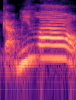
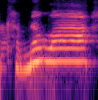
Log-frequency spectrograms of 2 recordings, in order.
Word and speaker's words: Camila: I go by Camila or Camilla. Rhymes with vanilla, Godzilla, salmonella.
